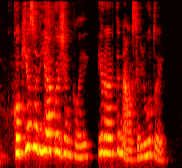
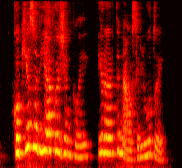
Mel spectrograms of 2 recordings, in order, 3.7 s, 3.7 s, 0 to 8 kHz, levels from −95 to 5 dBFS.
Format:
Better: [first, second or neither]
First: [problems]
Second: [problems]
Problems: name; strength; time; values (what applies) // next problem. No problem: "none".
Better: first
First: none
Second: noise reduction (neural separator model SepFormer DNS4)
